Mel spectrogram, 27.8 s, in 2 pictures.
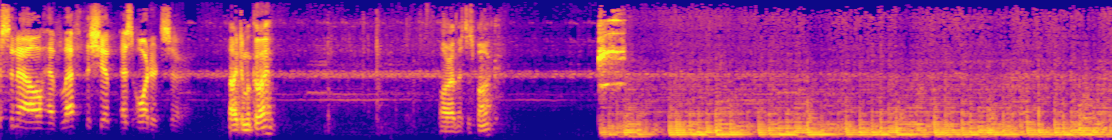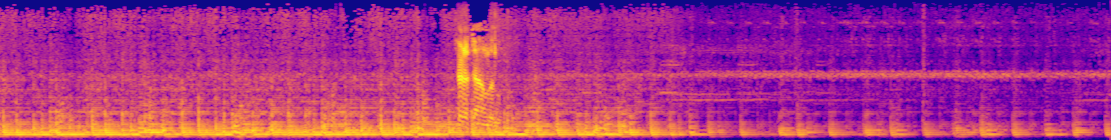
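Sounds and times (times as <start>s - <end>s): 
speech: 0.0s - 3.6s, 5.5s - 6.3s
steady faint hum: 0.0s - 27.7s
combined heartbeats of many people: 7.5s - 27.7s.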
